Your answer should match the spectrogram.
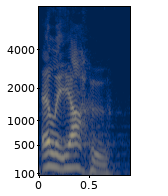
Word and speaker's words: Eliyahu: By the way that you pronounce his name is in Hebrew is Eliyahu.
